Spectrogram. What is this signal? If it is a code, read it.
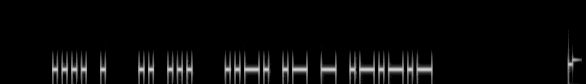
Morse code, heard as a keyed tone, about 25 wpm, 700 Hz. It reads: HE IS FAT.
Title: Easy Phrases 25wpm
